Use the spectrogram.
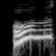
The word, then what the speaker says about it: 雄武: 伸びていた駅名はオムと読むが所在する雄武町はオウムと読み駅名と地名では読み方に相違があった廃止時点でた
